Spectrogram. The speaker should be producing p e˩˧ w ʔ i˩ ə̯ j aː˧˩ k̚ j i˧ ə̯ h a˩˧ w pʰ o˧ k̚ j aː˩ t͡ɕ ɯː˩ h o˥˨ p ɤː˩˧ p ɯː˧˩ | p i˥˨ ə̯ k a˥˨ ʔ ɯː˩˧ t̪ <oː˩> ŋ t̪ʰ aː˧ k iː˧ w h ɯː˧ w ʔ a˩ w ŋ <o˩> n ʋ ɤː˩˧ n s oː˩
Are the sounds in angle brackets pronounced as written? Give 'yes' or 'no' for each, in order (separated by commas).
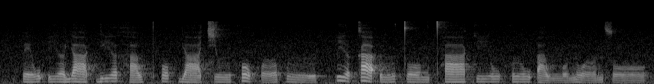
yes, no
